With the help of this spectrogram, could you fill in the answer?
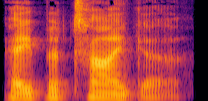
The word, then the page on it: paper tiger: British English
